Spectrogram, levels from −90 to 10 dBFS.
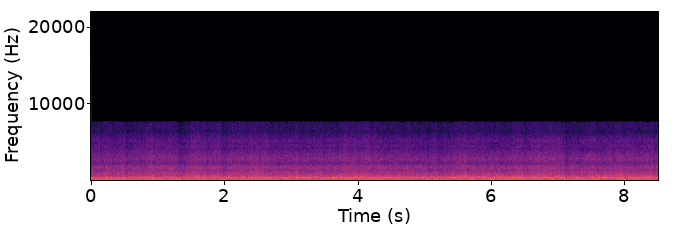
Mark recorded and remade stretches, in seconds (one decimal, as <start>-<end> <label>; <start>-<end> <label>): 0.0-7.2 recorded; 7.2-7.8 remade; 7.8-8.5 recorded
